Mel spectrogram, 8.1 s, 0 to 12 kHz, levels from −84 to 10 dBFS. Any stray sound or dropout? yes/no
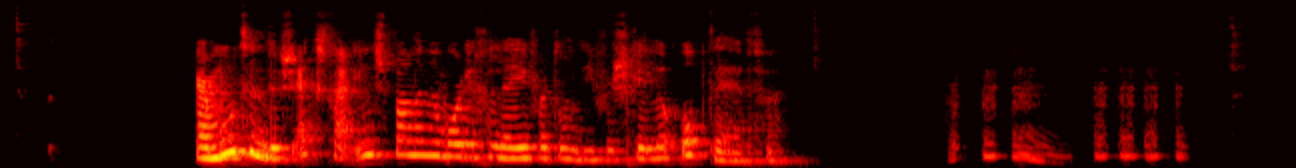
yes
